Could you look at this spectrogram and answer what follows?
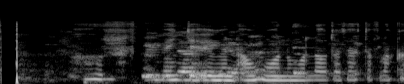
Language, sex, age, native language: Icelandic, female, 13, Icelandic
